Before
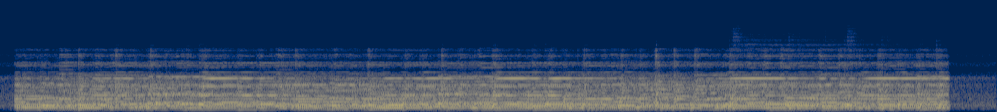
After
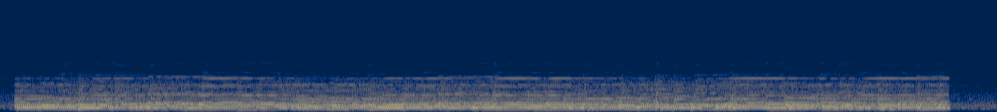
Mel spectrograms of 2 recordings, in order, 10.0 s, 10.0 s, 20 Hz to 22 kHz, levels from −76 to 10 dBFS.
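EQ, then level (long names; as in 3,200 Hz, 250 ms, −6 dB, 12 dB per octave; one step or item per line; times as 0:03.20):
resonant band-pass 170 Hz, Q 1.8
high-frequency loss of the air 79 metres
+1.0 dB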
